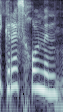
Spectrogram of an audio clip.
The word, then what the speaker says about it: Gresholmen: En norvégien, alors c'est marrant parce que ça se dit Gresholmen. – Voilà. – Alors si je le prononce bien aussi, à peu près. Ils ont ce truc, il y a un mélange un peu de sonorité anglaise, mais ils roulent un peu les R.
